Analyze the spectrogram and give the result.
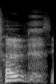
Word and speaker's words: Hovis: Hovis, isn't it? – No, it's Hovis, yeah.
